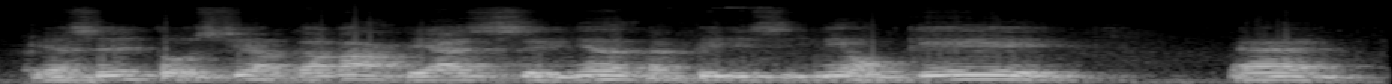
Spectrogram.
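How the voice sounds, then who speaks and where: A man's voice: medium pitch, fairly even intonation, a little slow, a little hiss or hum. Male preacher in an echoey hall. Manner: joking, teasing, rhetorical questions. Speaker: religious preacher. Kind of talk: humorous religious lecture. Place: prayer hall of a surau. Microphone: phone camera at a distance. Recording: echoey hall from far off, dull phone audio.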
